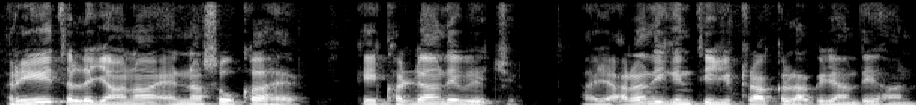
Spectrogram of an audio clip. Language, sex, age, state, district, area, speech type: Punjabi, male, 60+, Punjab, Fazilka, rural, spontaneous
